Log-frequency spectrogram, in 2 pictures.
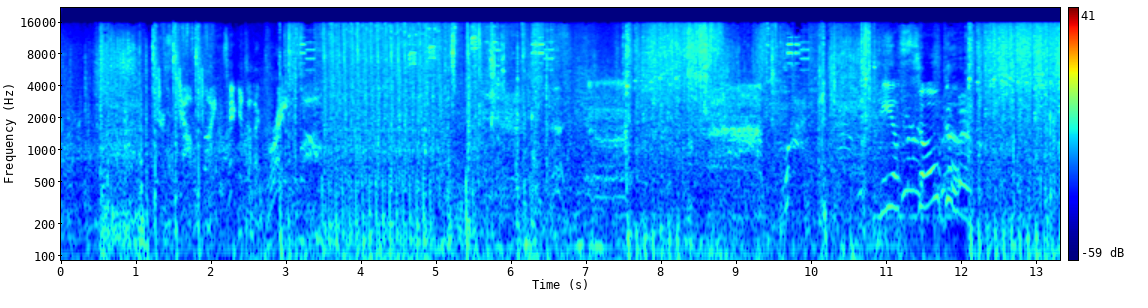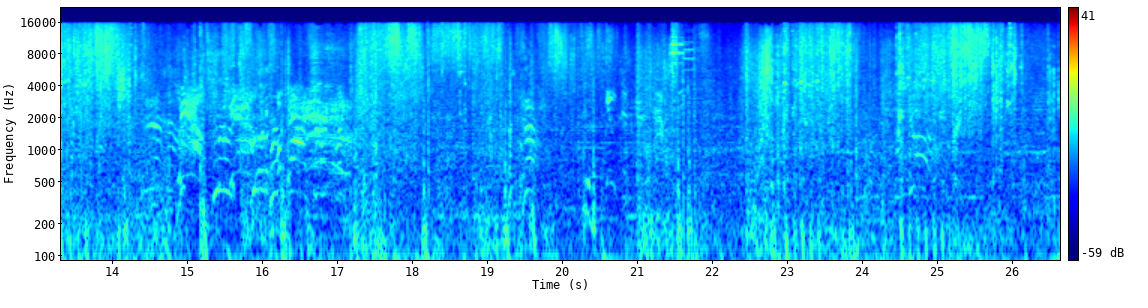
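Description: Gunshots and energy blasts fire rapidly.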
